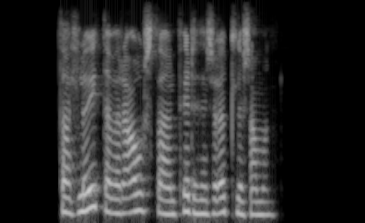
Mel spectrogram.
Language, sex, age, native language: Icelandic, female, 20-29, Icelandic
